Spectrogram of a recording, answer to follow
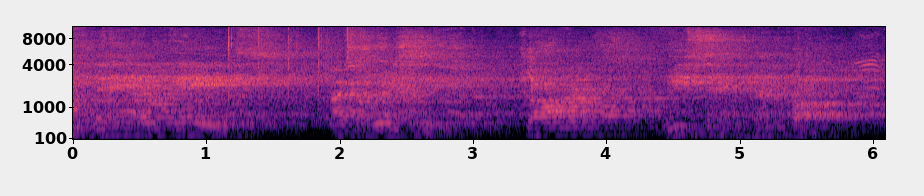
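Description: Men's voices in a large hall, talking or calling out in several short phrases, quieter than the commentary and with no clear words.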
